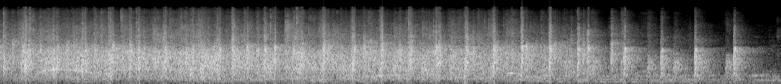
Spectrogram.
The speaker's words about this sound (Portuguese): Uma salva de palmas.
